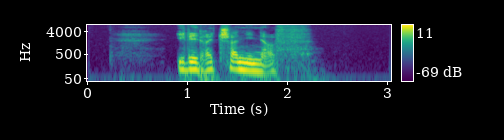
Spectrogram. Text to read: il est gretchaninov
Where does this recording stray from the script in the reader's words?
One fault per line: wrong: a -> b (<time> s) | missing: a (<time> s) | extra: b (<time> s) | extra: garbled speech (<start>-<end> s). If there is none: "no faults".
no faults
